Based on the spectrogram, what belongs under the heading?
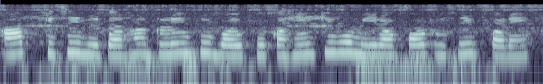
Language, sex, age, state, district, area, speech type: Urdu, female, 18-30, Uttar Pradesh, Gautam Buddha Nagar, rural, spontaneous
